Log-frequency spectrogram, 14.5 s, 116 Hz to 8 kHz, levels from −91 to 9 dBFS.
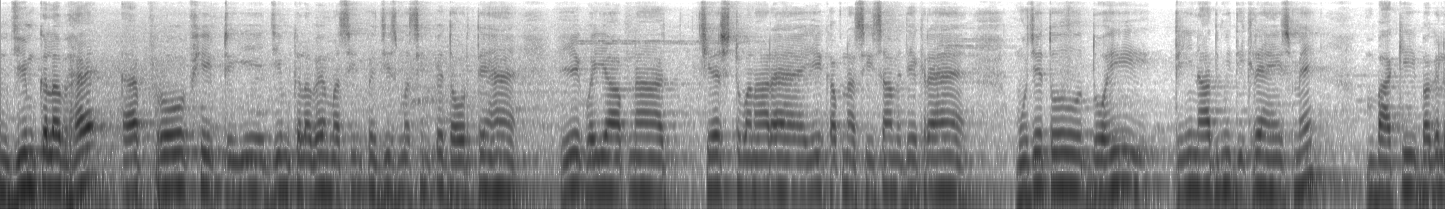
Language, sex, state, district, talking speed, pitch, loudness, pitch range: Hindi, male, Bihar, East Champaran, 190 wpm, 165 Hz, -19 LUFS, 160-170 Hz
